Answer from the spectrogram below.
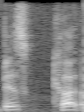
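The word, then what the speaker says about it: Bizkut: them that much uh originally it was always pronounced limp biscuit i believe but originally the name was spelled uh b-i-z-k-u-t the biscuit was but they changed it because they wanted people pronouncing it biz cut i believe one of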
